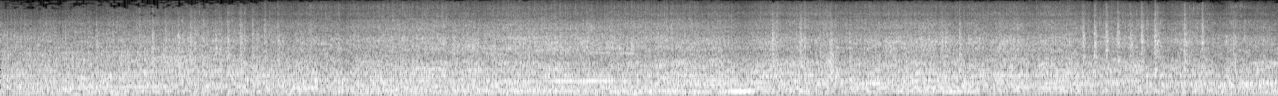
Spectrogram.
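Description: Several demolition derby cars' engines running and revving at once, each pitch rising and falling as the drivers work the throttles. A few sharp knocks come about six seconds in and again near the end.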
